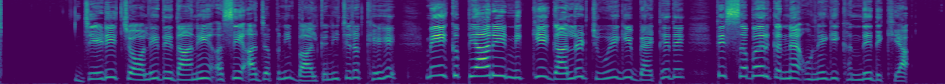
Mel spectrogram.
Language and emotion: Dogri, happy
